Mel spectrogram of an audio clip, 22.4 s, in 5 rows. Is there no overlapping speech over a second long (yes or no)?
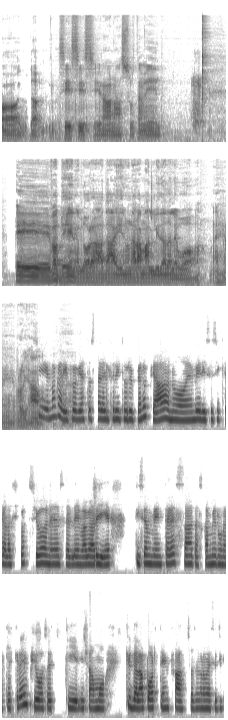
yes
